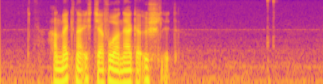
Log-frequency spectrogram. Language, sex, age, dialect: Faroese, male, 15-35, Suðurstreymoy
